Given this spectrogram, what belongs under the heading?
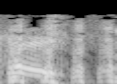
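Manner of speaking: okay through a laugh. Retold or imitated. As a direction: say it while cracking up. Reply while laughing.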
